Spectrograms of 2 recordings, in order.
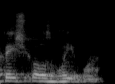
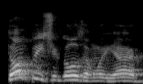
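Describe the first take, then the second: First: Quicker, softer "base your goals on what you want"; softer payoff. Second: "Don't" hit hard and falling; stress on don't. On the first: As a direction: drop the voice and deliver "what you want" as the answer. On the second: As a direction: lean on "Don't" as a warning. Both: Shown as a demonstration. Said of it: "That's really important".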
